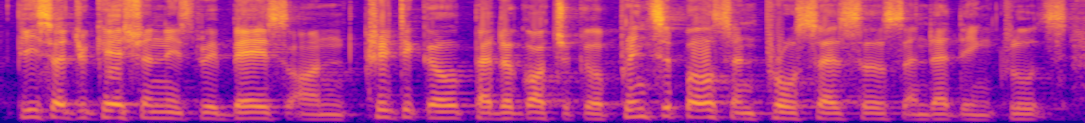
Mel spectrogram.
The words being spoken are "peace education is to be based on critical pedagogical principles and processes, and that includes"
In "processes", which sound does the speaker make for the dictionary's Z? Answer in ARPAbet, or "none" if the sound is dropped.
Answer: S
